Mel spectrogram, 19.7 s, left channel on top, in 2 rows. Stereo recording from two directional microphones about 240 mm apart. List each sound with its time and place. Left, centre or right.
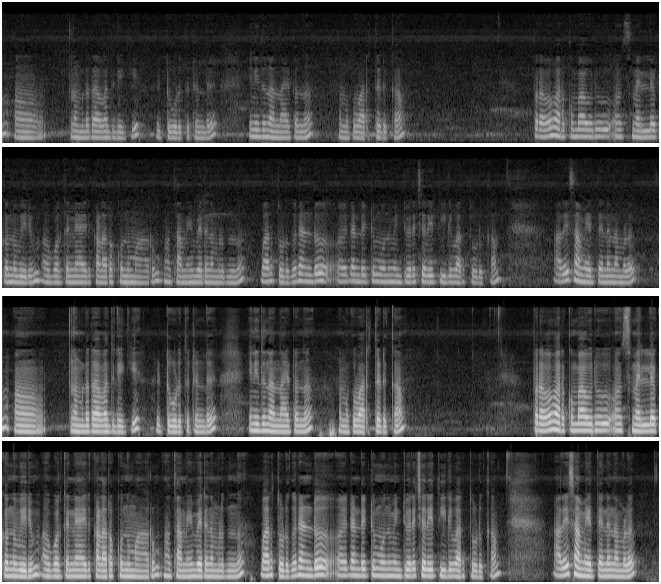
0.2 s a sound: right
0.9 s speech: right
7.9 s speech: right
